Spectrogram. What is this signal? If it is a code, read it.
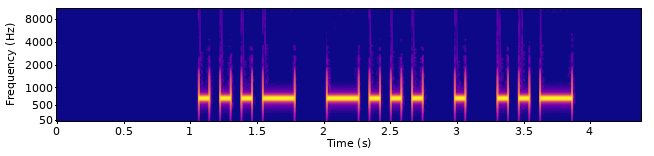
Morse code, heard as a keyed tone, about 15 wpm, 700 Hz. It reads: VBEU
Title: All Cut Numbers - 4-Digit 15wpm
